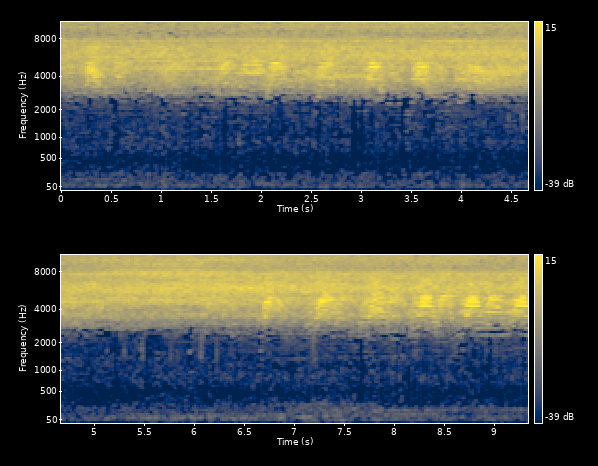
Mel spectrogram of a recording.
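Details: Summer cicadas in full chorus: a loud, even, high-pitched rasping buzz filling the whole stretch, with soft regular pulsing about twice per second and little else audible beyond a dull low rumble.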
